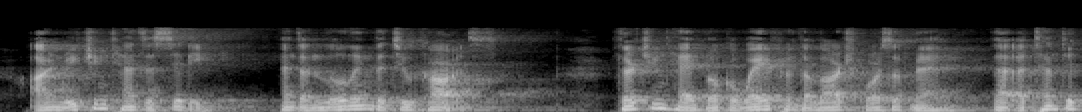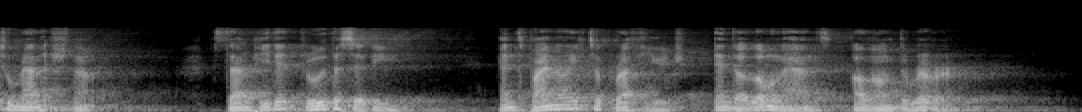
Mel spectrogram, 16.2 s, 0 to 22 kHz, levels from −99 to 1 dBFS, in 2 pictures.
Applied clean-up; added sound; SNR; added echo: none; none; none; reverberation time 1.6 s.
